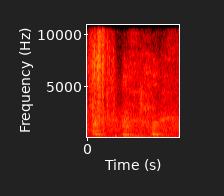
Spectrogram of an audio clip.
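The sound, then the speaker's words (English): A dog barks three times, short faint yips spaced about half a second apart over a quiet, slightly noisy background. “I swear to God, that dog.”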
